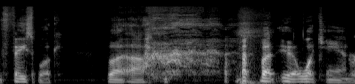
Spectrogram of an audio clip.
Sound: guy laughs

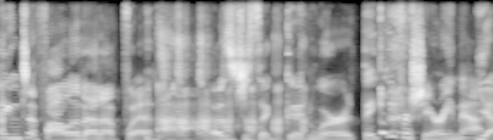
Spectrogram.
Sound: laughing

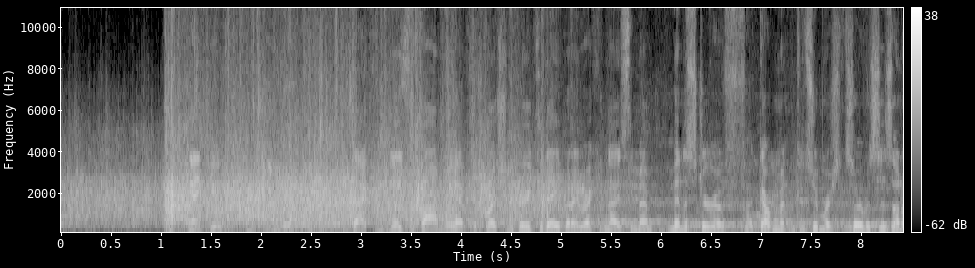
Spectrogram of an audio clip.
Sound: applause

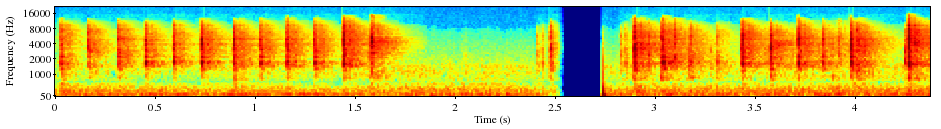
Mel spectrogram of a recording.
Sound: keys tapping

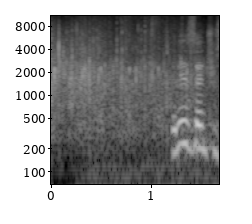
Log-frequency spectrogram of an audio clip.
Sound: applause

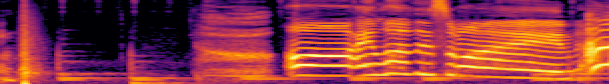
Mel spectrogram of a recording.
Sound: gasps

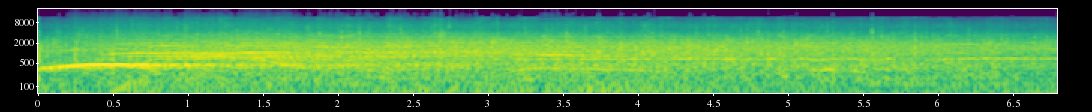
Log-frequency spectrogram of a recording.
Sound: cheering

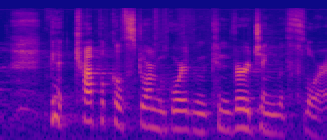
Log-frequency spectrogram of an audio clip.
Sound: laughter

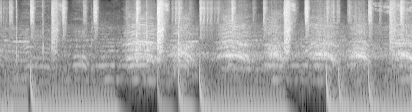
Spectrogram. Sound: cheering

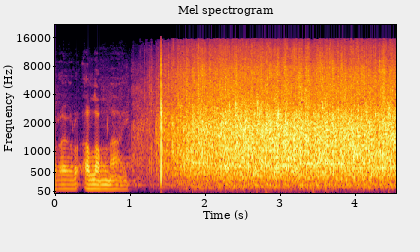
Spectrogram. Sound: audience applauds

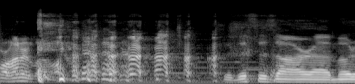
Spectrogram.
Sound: both chuckling

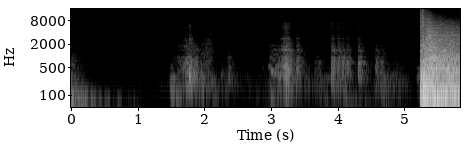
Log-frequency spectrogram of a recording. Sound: squeaking Footsteps

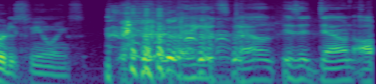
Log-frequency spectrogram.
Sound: laughing

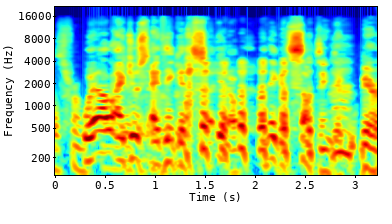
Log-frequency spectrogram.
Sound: laughter

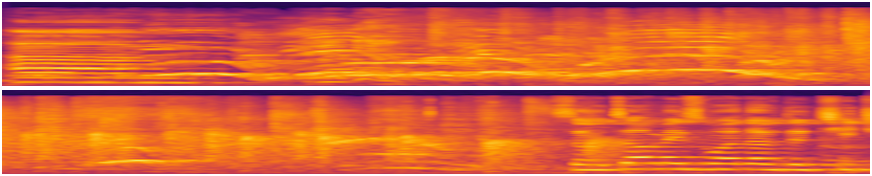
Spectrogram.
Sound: crowd cheering; crowd applauding

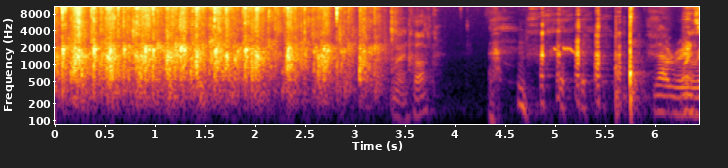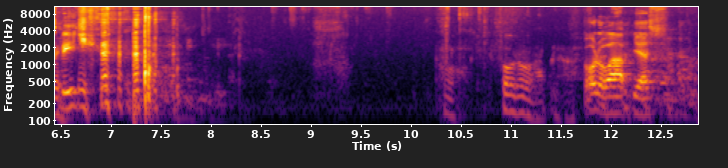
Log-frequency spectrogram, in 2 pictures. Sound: applause

